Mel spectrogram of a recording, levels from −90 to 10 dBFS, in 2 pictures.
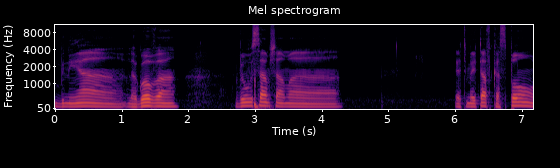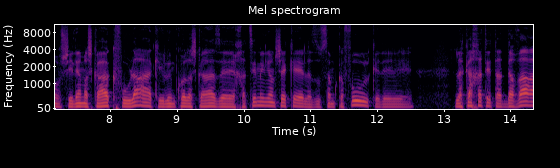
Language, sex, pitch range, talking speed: Hebrew, male, 110-135 Hz, 115 wpm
